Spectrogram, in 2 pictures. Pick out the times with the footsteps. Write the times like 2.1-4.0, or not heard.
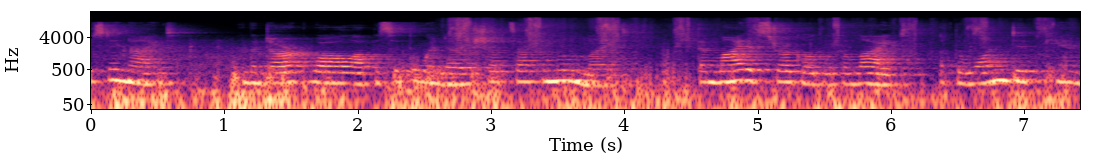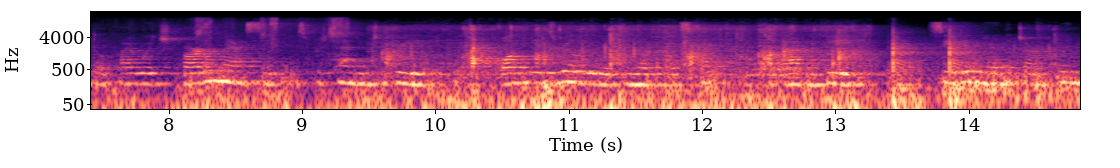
2.5-14.7.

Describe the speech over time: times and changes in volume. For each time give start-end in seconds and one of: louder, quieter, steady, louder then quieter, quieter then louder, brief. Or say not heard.
0.0-14.7 steady.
